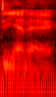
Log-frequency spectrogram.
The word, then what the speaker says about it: DeNA: to say that yeah it is pronounced DNA okay now I know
